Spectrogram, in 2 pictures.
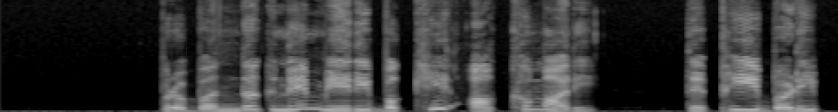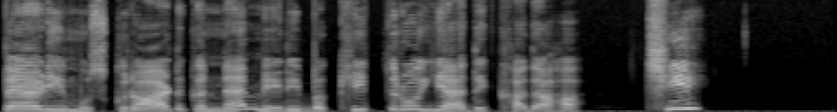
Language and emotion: Dogri, disgusted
